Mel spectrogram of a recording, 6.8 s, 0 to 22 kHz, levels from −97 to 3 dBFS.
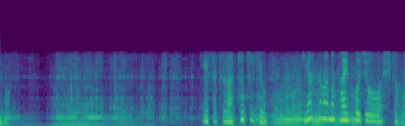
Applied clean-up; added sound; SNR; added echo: neural mask model RNNoise.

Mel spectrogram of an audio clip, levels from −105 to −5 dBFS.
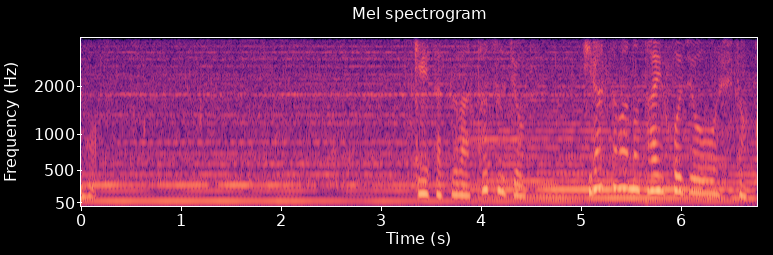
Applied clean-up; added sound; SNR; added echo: none; Stream; 20 dB; none.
